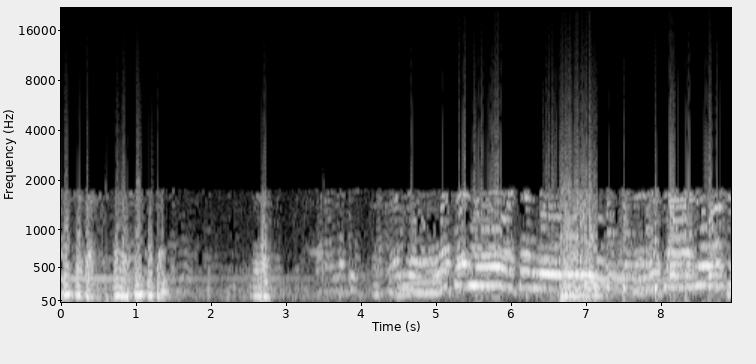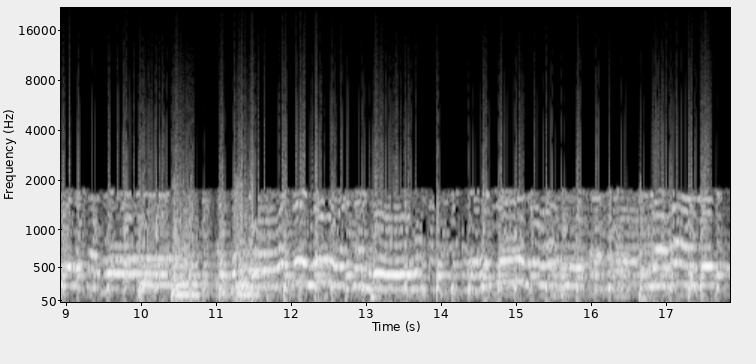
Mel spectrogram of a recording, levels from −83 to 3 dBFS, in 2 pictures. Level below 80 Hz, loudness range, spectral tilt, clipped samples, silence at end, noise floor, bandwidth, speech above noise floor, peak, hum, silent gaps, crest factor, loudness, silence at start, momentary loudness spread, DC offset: -28 dBFS; 7 LU; -10.5 dB/octave; 3%; 0 s; -31 dBFS; 6 kHz; 24 dB; 0 dBFS; none; none; 8 dB; -8 LUFS; 0 s; 9 LU; under 0.1%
